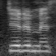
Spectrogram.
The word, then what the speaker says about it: Didymus: It's Didymus as in the vas deferens, Yeah, so what connects balls?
